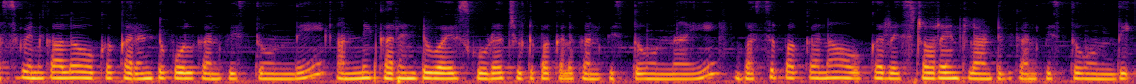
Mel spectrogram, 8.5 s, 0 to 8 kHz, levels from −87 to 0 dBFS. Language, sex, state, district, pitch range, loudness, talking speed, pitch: Telugu, female, Andhra Pradesh, Srikakulam, 190-205 Hz, -15 LUFS, 155 wpm, 200 Hz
